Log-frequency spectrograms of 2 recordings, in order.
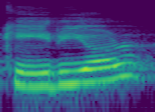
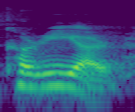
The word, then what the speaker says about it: career: of today's video is korea c-a-r-w-e-r is neither carrier not carrier it is career so let me tell you two important information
